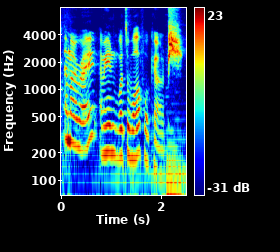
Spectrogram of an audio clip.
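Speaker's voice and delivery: ordinary delivery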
